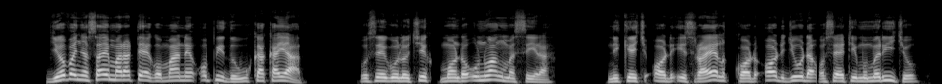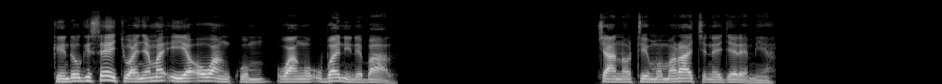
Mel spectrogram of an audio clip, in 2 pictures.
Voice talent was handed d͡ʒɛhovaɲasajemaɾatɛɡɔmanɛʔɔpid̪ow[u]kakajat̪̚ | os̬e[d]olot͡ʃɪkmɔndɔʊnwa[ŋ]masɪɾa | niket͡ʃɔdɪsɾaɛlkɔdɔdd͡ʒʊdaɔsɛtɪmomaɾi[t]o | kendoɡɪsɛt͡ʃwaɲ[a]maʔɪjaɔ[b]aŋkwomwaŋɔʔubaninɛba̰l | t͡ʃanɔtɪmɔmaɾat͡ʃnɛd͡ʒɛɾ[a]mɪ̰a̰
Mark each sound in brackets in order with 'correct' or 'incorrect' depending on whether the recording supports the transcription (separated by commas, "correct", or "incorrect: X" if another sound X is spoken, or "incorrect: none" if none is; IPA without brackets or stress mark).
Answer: correct, incorrect: ɡ, correct, incorrect: t͡ʃ, correct, incorrect: w, incorrect: ɛ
